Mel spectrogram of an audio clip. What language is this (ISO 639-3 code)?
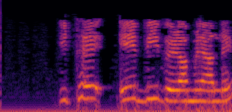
mar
